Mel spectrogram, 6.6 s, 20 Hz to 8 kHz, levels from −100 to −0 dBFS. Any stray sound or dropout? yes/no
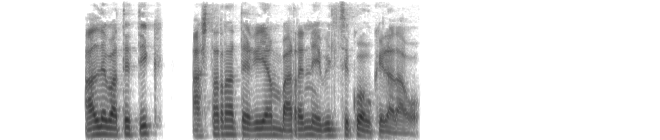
no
